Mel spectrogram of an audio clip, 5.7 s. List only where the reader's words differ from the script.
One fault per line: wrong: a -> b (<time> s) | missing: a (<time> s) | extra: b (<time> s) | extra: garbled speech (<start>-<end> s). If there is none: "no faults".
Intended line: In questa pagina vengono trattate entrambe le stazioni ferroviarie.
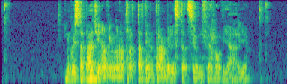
no faults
